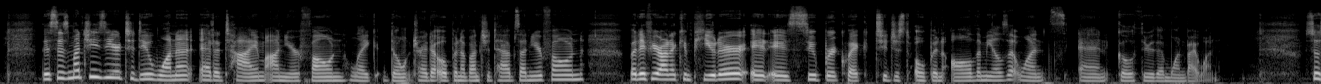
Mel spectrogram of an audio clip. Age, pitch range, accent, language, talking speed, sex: 20-39, 190-245 Hz, American, English, 230 wpm, female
